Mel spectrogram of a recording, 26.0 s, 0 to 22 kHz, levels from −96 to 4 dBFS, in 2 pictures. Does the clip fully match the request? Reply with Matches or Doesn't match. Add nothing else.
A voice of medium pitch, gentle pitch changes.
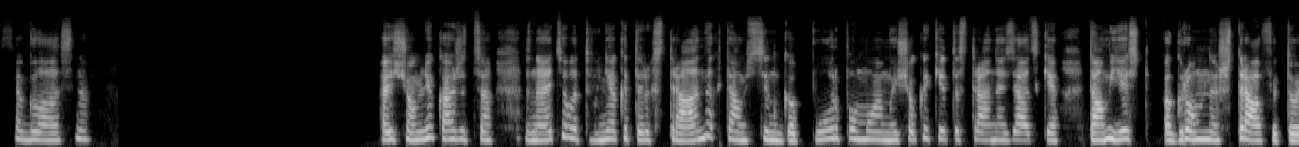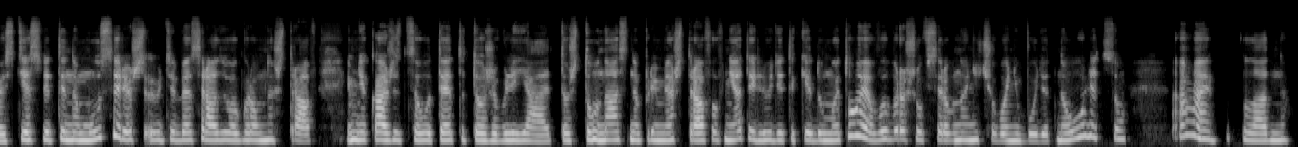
Doesn't match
